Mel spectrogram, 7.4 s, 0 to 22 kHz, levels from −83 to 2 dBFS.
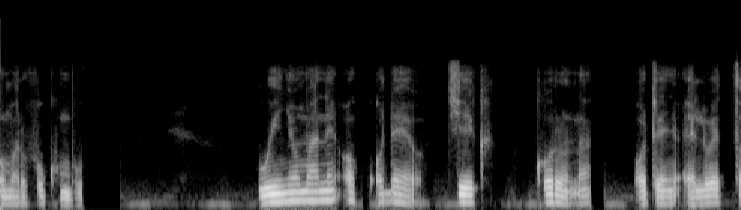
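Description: Lost AMR speech frames strike at 0.82–1.21 s, where the sound drops to near silence within two frames well before resuming; at 3.62–3.70 s, a brief drop to near silence just before "odewo chik"; and at 5.89–6.07 s. Unlike a clean dropout, each gap smears the previous sound before decaying.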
